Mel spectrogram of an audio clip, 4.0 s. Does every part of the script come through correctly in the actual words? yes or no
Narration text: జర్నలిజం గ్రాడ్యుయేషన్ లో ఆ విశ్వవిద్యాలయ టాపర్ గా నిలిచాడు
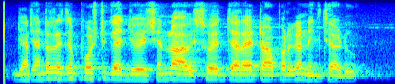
no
